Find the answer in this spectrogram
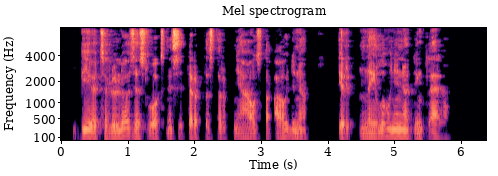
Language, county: Lithuanian, Panevėžys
